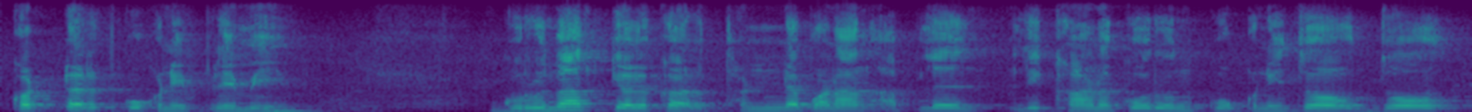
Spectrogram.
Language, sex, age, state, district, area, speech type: Goan Konkani, male, 45-60, Goa, Canacona, rural, spontaneous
